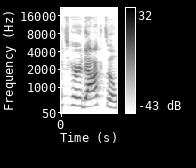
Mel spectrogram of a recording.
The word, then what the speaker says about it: pterodactyl: Why can't you hear a pterodactyl when they go to the bathroom? I don't really know. Because the P is silent.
